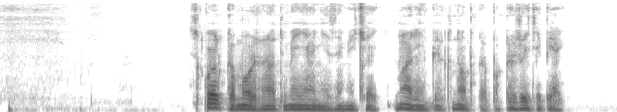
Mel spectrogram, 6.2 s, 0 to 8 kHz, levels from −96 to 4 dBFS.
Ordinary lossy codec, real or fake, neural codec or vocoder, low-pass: none; fake; codec, 16 kHz, 16 kbps, FreqCodec, larger model; 7.2 kHz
